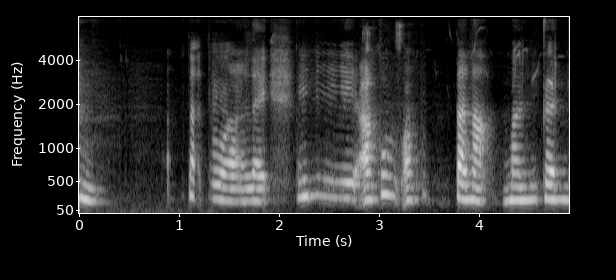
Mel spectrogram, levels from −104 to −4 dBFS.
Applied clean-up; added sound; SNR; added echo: neural mask model DeepFilterNet 3.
